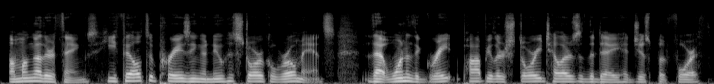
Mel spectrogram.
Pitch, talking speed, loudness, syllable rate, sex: 130 Hz, 220 wpm, -20 LUFS, 5.9 syllables/s, male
